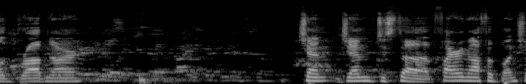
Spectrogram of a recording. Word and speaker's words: Cem: Yeah, he said it was Jem.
